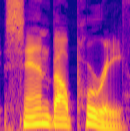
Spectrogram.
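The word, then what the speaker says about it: Sambalpuri: Well, if it were me, I would say Sanbalpuri. – Fantastic. Good job.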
